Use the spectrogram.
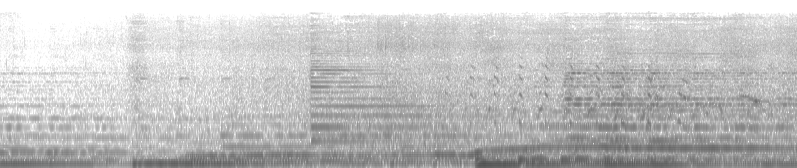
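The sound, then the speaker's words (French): Seagulls in a street in Brittany, France, call fairly loudly and almost without pause, their harsh, stacked cries overlapping, with one call gliding upward near the end. A faint wash like surf runs underneath. “On est en Bretagne, mais il y avait les mouettes, et ça a arrêté dans la rue, et elle s'est levée la tête et euh, m'a montré les oiseaux”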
